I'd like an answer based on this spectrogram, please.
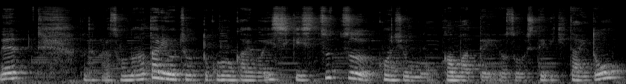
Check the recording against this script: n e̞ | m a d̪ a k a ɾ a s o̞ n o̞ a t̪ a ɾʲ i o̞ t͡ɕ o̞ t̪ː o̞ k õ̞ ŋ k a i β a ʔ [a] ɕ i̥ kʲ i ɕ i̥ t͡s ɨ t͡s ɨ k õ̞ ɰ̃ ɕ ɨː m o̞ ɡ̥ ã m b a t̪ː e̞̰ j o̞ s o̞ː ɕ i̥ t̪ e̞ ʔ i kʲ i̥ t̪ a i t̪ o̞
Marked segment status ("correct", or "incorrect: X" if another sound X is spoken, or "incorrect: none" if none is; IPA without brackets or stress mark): incorrect: i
